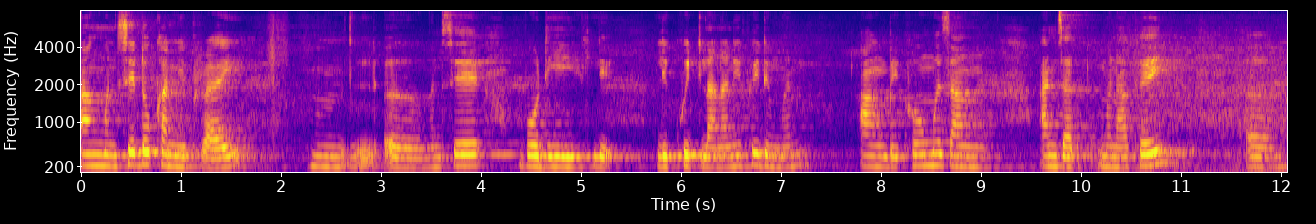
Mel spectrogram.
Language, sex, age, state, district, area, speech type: Bodo, female, 18-30, Assam, Chirang, rural, spontaneous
